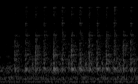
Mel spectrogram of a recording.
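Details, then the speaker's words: Hatsan Flashpup Quatro trigger, cocked so bolt can't move, gun shaken: quick light metallic ticking about a dozen per second; trigger blade rattling from about 1/16 inch of side play. "the bolt handle and the bolt can't jiggle or anything and make any noise so just listen to this that's nothing but that trigger"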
